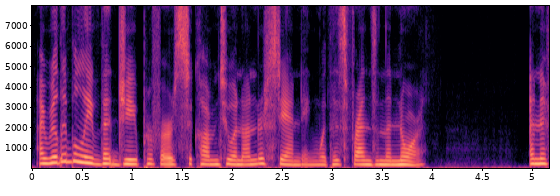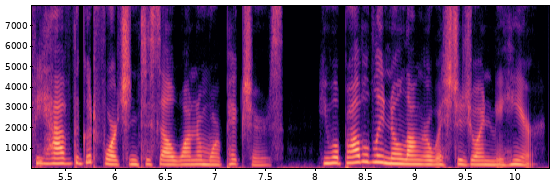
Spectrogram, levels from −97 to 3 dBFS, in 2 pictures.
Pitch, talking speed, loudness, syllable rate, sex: 220 Hz, 230 wpm, -18 LUFS, 6.3 syllables/s, female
